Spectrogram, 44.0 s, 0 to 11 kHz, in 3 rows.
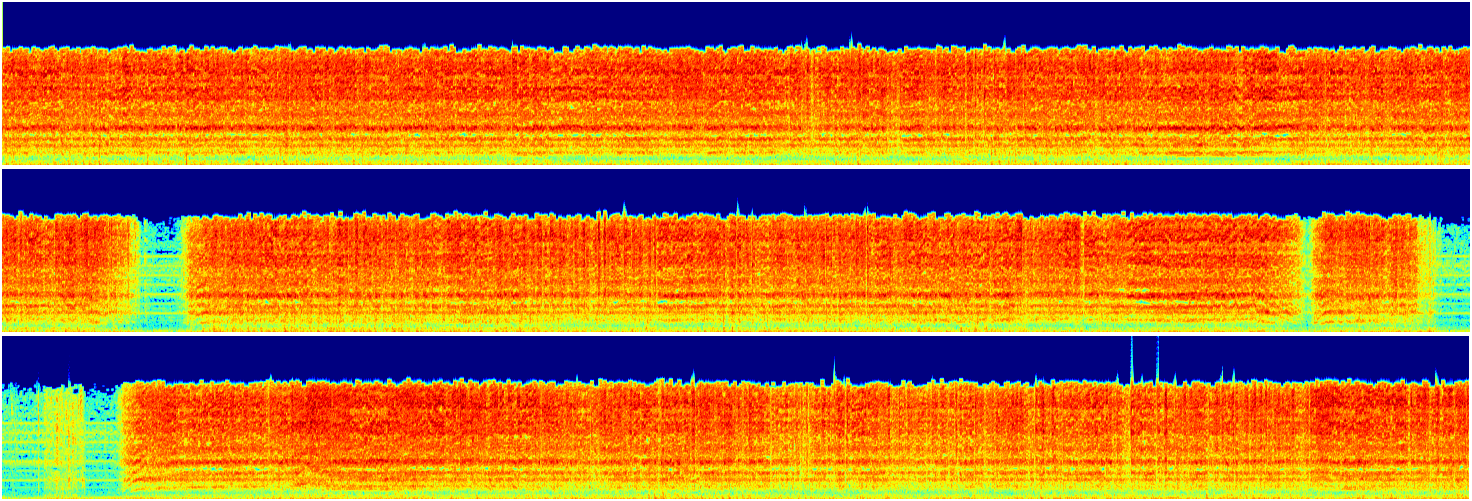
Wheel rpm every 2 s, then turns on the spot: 230, 230, 230, 230, 230, 230, 220, 200, 140, 230, 230, 230, 230, 190, 80, 120, 230, 230, 230, 230, 230, 230.
28-30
